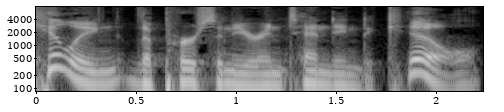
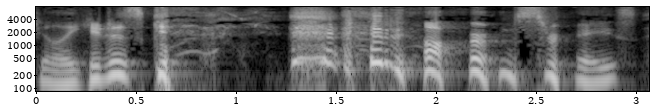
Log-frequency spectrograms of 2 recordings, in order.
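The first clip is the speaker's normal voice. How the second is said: laughing while talking; 8 semitones higher than usual. Real, not acted. Laughing through the words.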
